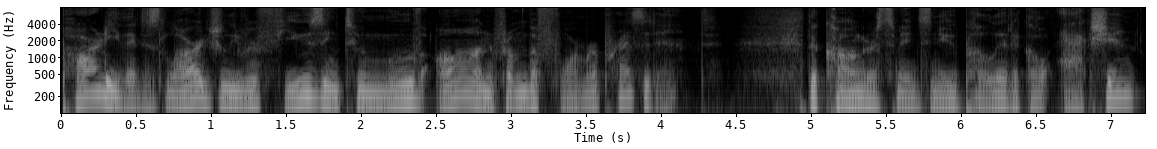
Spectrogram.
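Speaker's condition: No condition

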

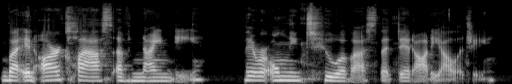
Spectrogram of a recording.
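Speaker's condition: Cleft palate

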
